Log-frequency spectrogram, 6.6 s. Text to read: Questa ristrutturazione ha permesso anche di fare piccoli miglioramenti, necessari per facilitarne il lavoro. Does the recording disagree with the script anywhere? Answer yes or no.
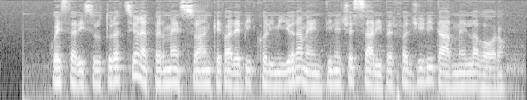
yes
